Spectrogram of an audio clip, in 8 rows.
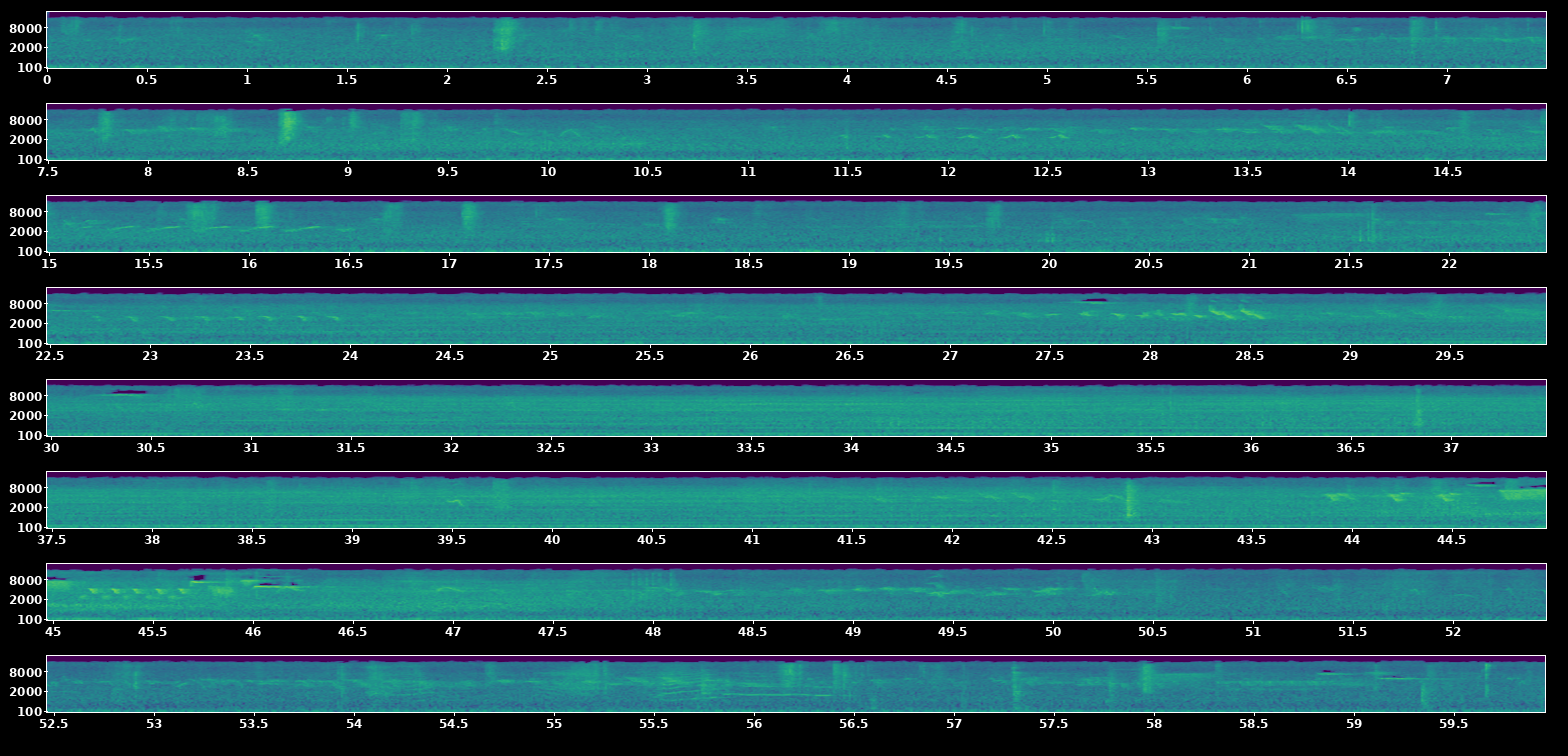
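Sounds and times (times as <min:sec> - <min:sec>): small birds chirping: 0:00.0 - 0:59.9
motor hum: 0:19.3 - 0:48.2.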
